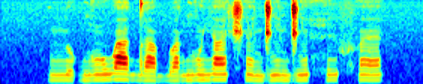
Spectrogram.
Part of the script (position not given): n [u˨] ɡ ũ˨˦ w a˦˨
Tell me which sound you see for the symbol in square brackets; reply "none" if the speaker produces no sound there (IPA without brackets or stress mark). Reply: u˨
